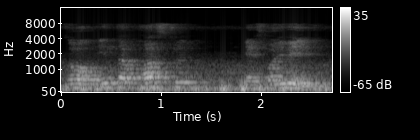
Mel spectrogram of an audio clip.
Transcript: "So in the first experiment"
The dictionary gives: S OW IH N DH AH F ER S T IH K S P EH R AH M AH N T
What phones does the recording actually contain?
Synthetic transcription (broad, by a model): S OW IH N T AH P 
